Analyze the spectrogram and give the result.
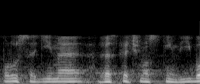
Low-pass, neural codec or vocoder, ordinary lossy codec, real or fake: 7.2 kHz; none; AAC, 16 kbps; real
